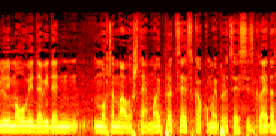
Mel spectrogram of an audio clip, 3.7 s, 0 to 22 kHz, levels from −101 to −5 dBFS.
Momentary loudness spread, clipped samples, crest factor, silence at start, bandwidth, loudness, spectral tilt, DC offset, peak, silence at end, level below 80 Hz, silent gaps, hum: 6 LU; under 0.1%; 18 dB; 0 s; 15 kHz; -23 LUFS; -6 dB/octave; under 0.1%; -4 dBFS; 0 s; -34 dBFS; none; none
